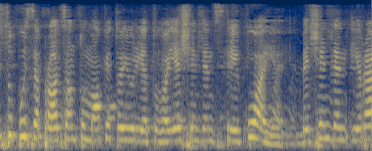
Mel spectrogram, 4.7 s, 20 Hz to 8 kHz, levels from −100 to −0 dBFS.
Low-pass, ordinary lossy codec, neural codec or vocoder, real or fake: 7.2 kHz; AAC, 32 kbps; none; real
